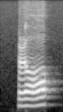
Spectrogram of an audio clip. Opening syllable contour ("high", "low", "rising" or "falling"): rising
